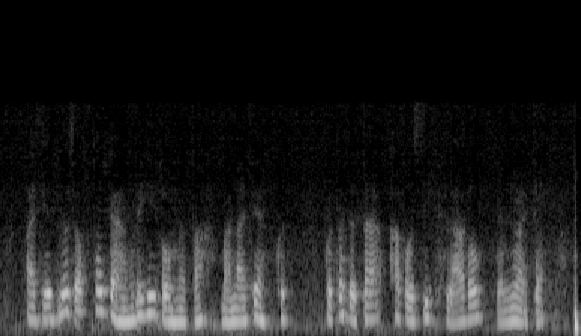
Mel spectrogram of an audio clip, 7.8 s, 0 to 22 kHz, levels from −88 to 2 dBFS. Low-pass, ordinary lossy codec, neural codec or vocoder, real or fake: 7.2 kHz; none; codec, 16 kHz, 1.1 kbps, Voila-Tokenizer; fake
